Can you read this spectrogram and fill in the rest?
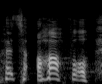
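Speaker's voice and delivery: said through a laugh; amused disbelief while laughing; chuckling at the awful singing. Real, not acted.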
